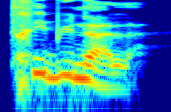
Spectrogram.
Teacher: Listen for the clear final. L sound.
